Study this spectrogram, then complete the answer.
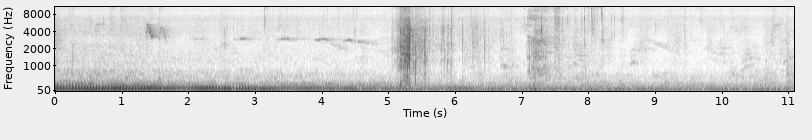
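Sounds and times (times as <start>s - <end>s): puppies scuffling on dirt: 2.6s - 10.0s.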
